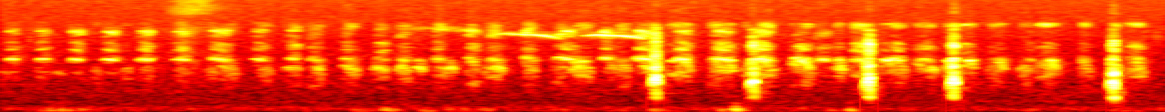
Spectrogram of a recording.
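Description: Chukar partridge giving a rapid series of harsh, clucking notes with a nasal edge, repeated several times a second, with a few sharper clicks near the end.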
